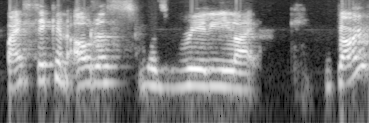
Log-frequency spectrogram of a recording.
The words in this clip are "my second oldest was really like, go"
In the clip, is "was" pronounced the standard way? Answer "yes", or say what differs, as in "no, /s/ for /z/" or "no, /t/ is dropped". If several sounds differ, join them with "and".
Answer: yes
